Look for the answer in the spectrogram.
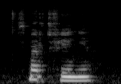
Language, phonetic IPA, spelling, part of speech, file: Polish, [zmartˈfʲjɛ̇̃ɲɛ], zmartwienie, noun, LL-Q809 (pol)-zmartwienie.wav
